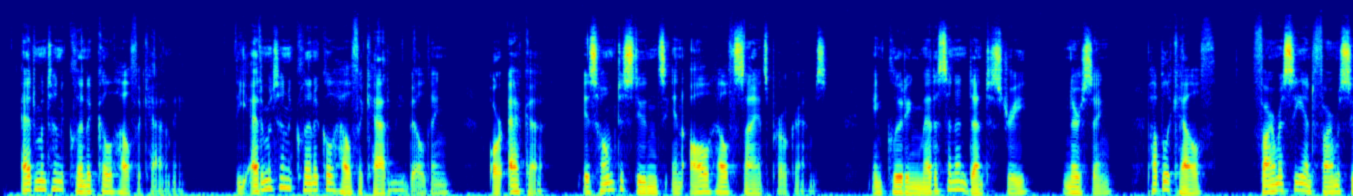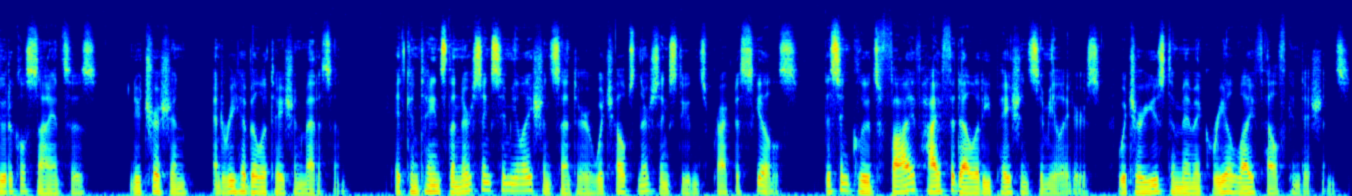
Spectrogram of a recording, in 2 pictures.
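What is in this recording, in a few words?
English; Edmonton Clinical Health Academy; NSO Tour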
